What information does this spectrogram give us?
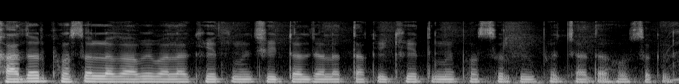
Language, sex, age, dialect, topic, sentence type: Bhojpuri, male, 18-24, Southern / Standard, agriculture, statement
